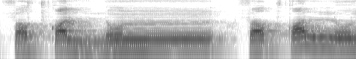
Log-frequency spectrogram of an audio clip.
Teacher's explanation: وابل فطل فا کو نرم سے ادا کریں گے، طا کو موٹا ادا کریں گے، موٹا ادا کرتے ہوئے لام کے اوپر ساتھ ملائیں گے، لام کے اوپر تشدید زور دیں گے اور لام کے اوپر تنوین ہے غنہ کریں گے.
